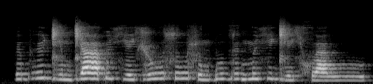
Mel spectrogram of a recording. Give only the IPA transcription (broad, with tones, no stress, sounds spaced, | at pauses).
ʏ˩ bʱ ʏː˥ d͡ʑ e˩ m d͡ʑ aː˥ ɓ ʏ˥ ç eː˩ ç ʐ uː˥ s uː˥ ɬ u˩ m ɓ uː˥ ɡ ʏː˥ ɡ m ʏː˥ ç e˥ d͡ʑ eː˩ ç χʷ aː˩ v uː˩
